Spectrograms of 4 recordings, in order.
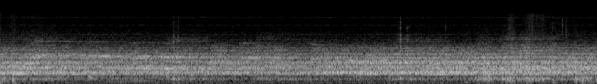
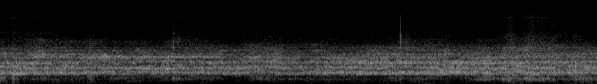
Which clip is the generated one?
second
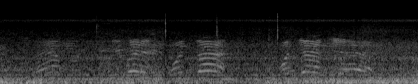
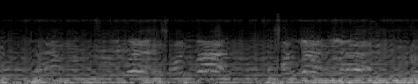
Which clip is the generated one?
second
